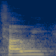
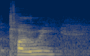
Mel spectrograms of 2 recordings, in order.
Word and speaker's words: Towi: And I just says, "Look, my name's Towi." If you say it like the tow truck driver, the towy, you'll hit it right on the nail.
